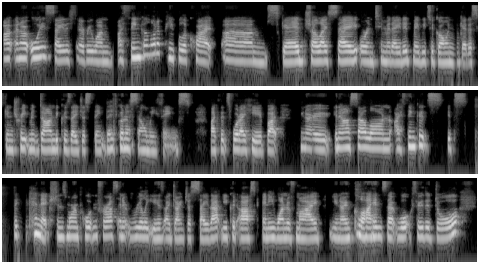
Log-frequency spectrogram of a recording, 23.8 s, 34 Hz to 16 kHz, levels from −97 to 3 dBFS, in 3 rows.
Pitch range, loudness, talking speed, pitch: 200-225 Hz, -23 LUFS, 220 wpm, 210 Hz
